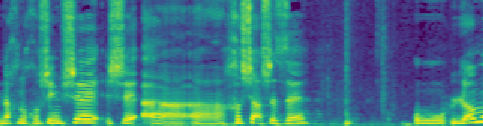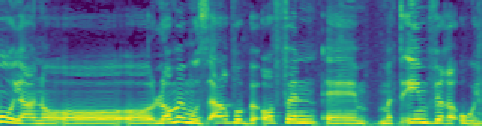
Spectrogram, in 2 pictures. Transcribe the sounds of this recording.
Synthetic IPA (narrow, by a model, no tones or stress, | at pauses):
anaχnuχo̞ʃimʃeʃeʔa̰a̰χaʃaʃaze̞ | hulo̞muːjanoʔoː | lo̞memuzʔaʁpo̞be̞ʔo̞fe̞nematʔimve̞ʁaʔuj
